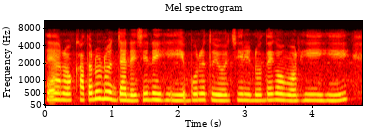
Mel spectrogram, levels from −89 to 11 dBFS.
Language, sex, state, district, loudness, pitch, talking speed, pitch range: Chakma, female, Tripura, Dhalai, -17 LUFS, 235 Hz, 165 wpm, 220-245 Hz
